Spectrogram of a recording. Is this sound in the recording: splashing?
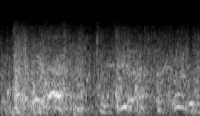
yes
